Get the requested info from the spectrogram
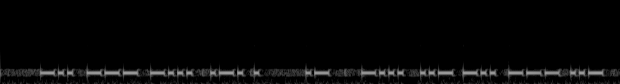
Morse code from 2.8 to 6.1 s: A BUDOU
